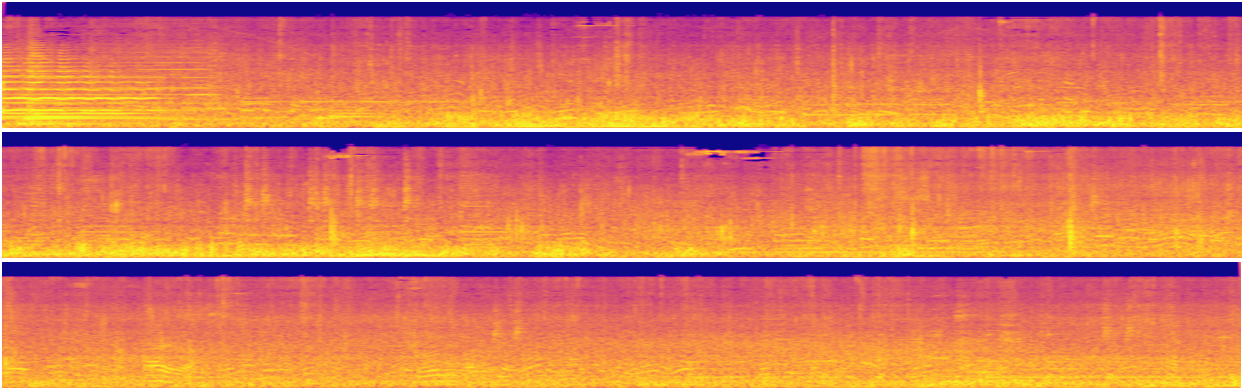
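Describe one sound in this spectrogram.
Footsteps shuffle on a paved street.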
